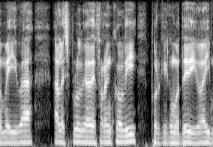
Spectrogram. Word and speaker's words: Espluga de Francolí: Pues en tu tierra, la espluga de Francolí, no sé si lo he dicho bien. Sí, ahora la espluga de Francolí, hombre, claro.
